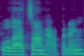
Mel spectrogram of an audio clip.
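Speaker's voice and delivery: ordinary delivery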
